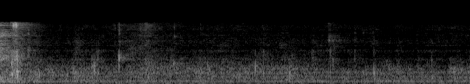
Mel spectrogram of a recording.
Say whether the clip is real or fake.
fake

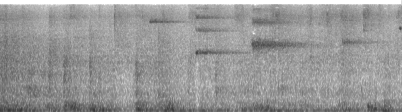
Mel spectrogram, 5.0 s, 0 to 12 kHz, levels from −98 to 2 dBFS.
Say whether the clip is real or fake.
fake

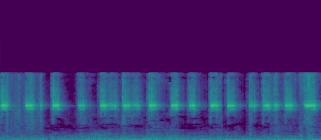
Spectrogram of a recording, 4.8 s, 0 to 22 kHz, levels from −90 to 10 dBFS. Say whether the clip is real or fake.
fake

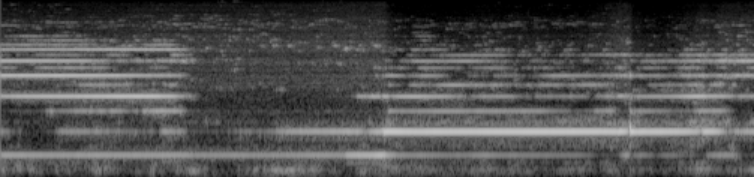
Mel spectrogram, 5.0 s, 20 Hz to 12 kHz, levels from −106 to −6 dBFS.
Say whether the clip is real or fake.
real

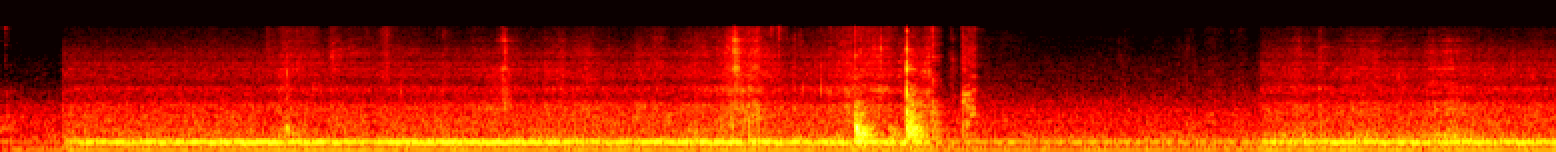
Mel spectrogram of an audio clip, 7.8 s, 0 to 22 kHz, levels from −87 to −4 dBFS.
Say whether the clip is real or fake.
fake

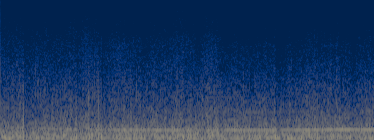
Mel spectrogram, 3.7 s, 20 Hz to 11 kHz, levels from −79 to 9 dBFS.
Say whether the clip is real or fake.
real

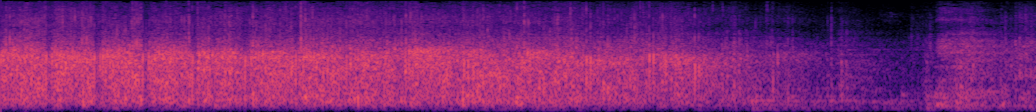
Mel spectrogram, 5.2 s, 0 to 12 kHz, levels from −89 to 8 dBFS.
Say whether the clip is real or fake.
real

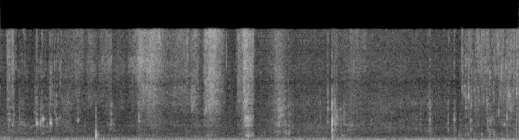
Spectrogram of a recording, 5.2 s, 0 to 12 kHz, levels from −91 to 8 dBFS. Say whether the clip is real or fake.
fake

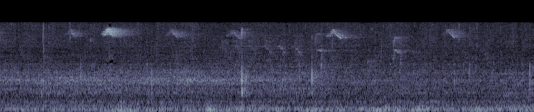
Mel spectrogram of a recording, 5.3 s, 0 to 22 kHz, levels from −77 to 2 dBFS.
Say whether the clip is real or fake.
real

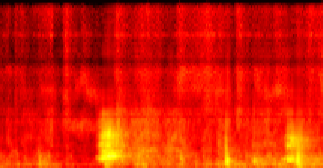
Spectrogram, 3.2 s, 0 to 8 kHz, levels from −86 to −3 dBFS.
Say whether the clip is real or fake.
fake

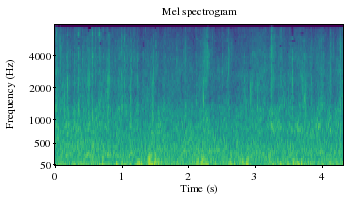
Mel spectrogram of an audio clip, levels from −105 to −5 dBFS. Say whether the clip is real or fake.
real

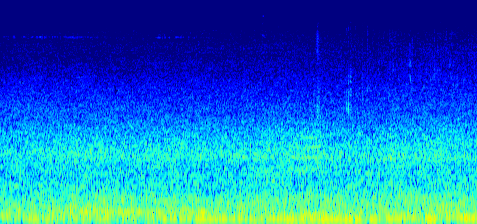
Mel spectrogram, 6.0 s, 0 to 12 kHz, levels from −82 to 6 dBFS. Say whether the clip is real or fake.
real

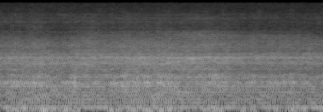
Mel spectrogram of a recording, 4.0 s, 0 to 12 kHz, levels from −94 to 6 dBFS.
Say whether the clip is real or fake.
fake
